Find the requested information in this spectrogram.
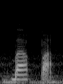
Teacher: Dan direalisasikan sebagai bunyi K tertutup, bentuknya yaitu fonem tanda tanya, apabila sebagai koda pada sebuah silabel, misalnya pada kata bapak.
